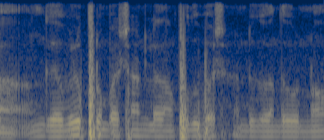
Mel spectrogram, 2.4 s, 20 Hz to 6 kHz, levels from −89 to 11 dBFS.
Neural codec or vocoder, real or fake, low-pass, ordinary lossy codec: none; real; 5.4 kHz; Opus, 64 kbps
